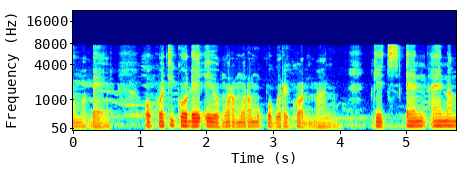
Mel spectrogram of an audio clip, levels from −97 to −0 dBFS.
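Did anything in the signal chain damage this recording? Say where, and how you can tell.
No, nothing in the signal chain damaged this audio; the G.722 wideband telephone coding at 64 kbit/s simply leaves nothing above about 7.8 kHz, as that codec is designed to.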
